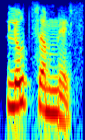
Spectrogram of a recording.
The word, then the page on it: loathsomeness: Indian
